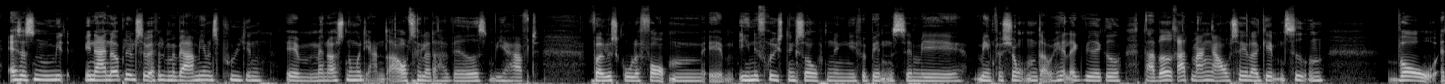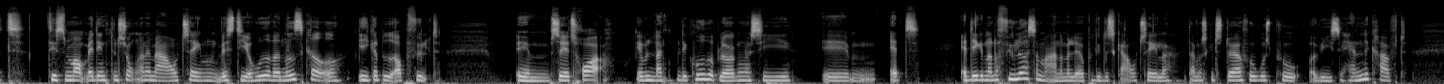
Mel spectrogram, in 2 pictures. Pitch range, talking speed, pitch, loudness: 175-200 Hz, 220 wpm, 185 Hz, -21 LUFS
